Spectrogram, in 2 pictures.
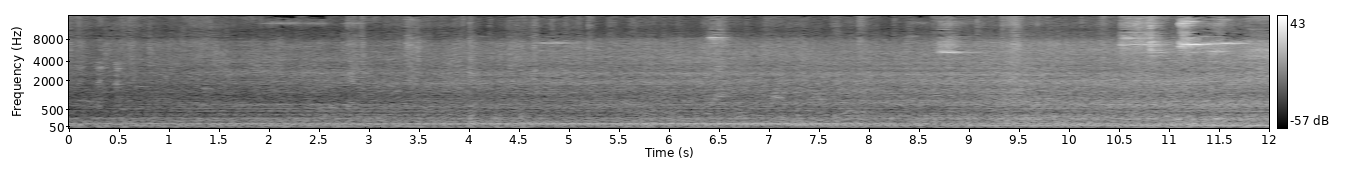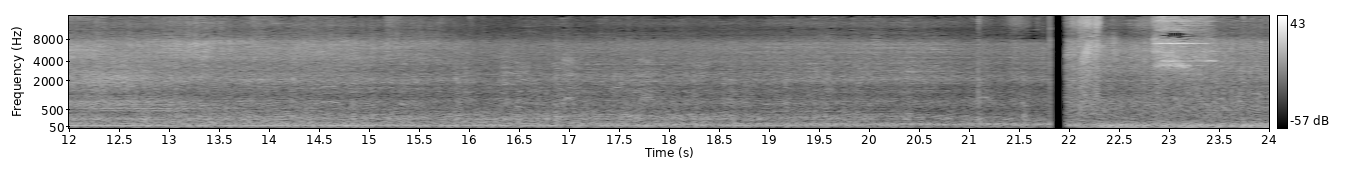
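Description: Diesel locomotive engine running with a deep, steady drone. It grows louder over the first few seconds, peaks about six to seven seconds in, then holds.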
